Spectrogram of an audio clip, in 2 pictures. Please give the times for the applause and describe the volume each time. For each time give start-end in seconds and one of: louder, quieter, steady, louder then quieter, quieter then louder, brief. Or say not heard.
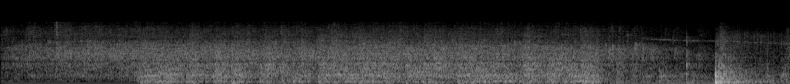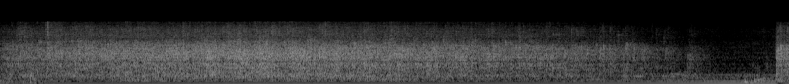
0.0-15.7 louder then quieter.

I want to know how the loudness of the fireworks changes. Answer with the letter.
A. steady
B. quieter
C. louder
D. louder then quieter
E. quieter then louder
A.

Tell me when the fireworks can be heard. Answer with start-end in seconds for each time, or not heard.
1.4-8.3.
